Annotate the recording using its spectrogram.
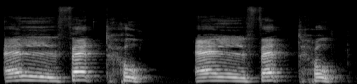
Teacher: On a un lem qui porte sousun. Donc c'est un lem lunaire donc il va se prononcer tout le temps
